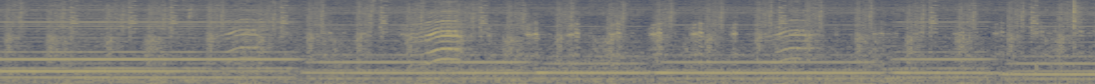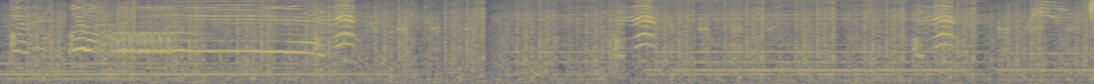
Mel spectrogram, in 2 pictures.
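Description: Cucco chickens cluck and crow in The Legend of Zelda: Ocarina of Time, a few short bird calls rising over steady background game music.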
